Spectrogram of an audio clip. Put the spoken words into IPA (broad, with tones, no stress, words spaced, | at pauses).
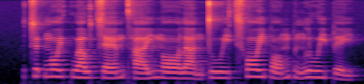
t͡sɵ˧t̚ŋɔː˧jkʷaː˨w t͡sɛː˨˥mt̪ʰaː˨˥jn̪ɔː˨laː˨˩n t̪uː˨jt͡sʰɔː˥j pɔː˨˥mpɪ˨˥ŋluː˧j pe˨˩j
